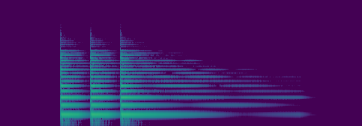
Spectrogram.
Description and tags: D Piano Sample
